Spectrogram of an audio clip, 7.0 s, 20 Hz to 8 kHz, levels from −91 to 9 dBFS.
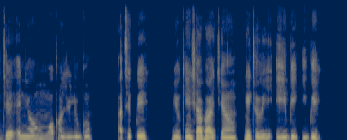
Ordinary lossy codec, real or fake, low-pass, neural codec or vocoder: none; real; none; none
